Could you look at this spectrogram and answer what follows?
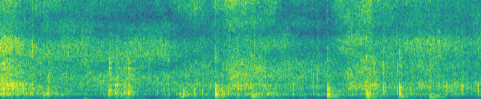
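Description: Pork kidney being stir-fried in a wok, a loud steady sizzle broken by repeated clacks and scrapes of the spatula, with no talk.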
